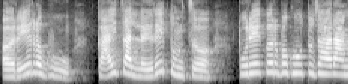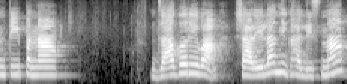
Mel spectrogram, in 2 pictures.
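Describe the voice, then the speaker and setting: Woman voicing an older aunt, storybook, gentle, chiding, higher pitch, slow.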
